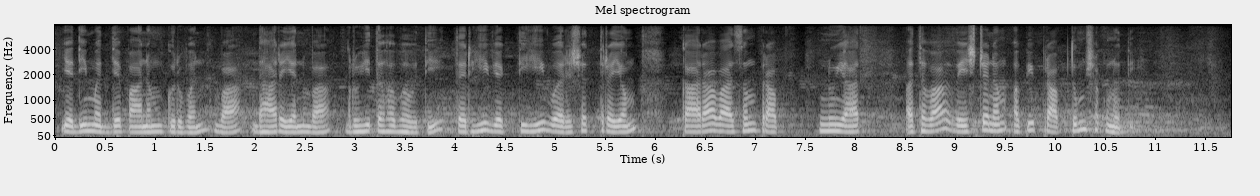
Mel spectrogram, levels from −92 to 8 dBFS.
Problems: constant background noise, continuous background conversations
